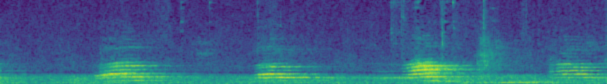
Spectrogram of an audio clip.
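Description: A young child crying in short wails. Four cries come about a second and a half apart, each rising and then falling in pitch.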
